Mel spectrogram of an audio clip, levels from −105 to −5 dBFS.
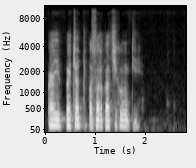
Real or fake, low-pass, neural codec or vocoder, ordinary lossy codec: fake; 9.9 kHz; codec, 32 kHz, 1.9 kbps, SNAC; AAC, 48 kbps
